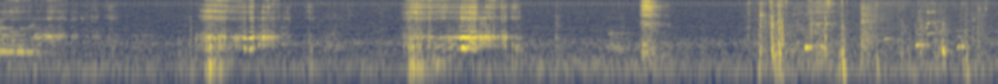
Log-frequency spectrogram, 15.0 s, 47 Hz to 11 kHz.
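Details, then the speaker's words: Snoring from a man, asleep on a couch, who slightly woke up: loud, rough snoring breaths every few seconds, about 15 a minute, in a quiet room; ordinary snoring. "So asleep, and I'm gonna videotape him because he's snoring."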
